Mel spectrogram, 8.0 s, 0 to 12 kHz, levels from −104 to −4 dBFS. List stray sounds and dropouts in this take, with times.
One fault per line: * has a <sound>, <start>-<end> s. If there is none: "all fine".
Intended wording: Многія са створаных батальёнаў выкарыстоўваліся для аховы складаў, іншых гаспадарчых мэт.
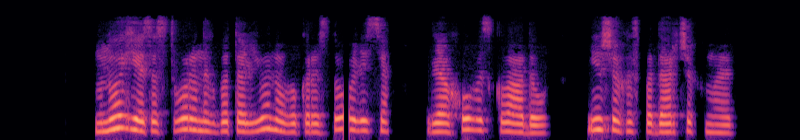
* has a dropout, 3.4-3.5 s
